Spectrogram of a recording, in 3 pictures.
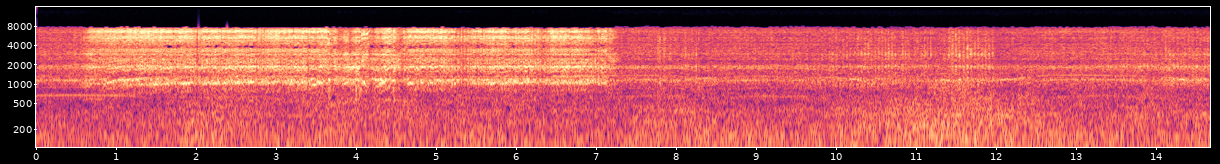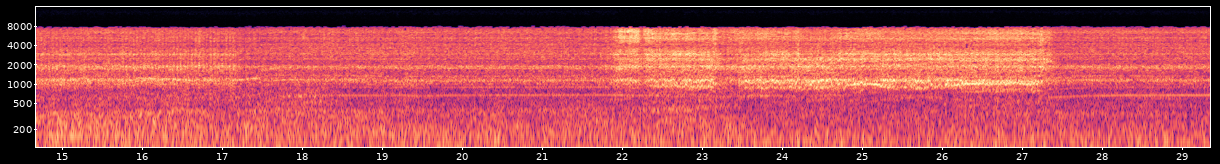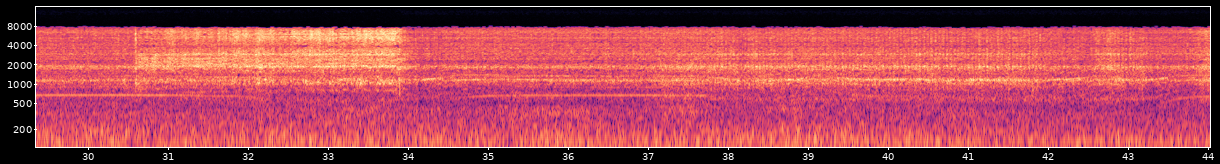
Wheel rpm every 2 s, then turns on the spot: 30, 70, 70, 60, 10, 20, 0, 20, 10, 0, 0, 50, 60, 50, 0, 40, 60, 10, 0, 20, 20, 20.
8-12 14-18 38-44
